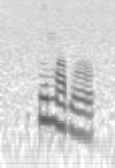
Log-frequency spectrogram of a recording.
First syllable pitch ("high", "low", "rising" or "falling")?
high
